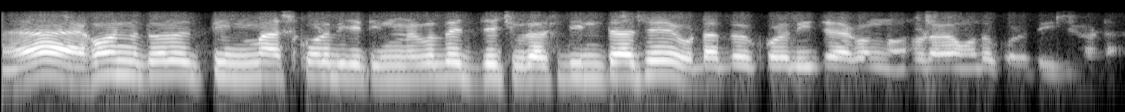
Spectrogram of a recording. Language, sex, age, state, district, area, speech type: Bengali, male, 30-45, West Bengal, Kolkata, urban, conversation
